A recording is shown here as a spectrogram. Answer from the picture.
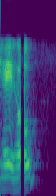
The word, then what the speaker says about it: Hayhoe: It's Catherine H-A-Y-H-O-E. – Okay, now following. I would say hey-ho.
